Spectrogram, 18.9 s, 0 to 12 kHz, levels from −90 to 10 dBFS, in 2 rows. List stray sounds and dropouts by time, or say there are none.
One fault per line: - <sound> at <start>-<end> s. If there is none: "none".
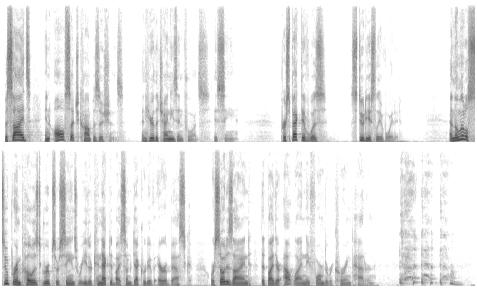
- cough at 17.3-18.7 s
